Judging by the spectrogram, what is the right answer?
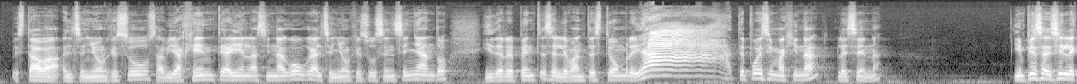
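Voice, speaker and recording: Emphatic preacher, slightly high voice. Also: male voice. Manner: emphatic, swings between loud and soft, calls listeners "hermanos". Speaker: pastor. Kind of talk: sermon.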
